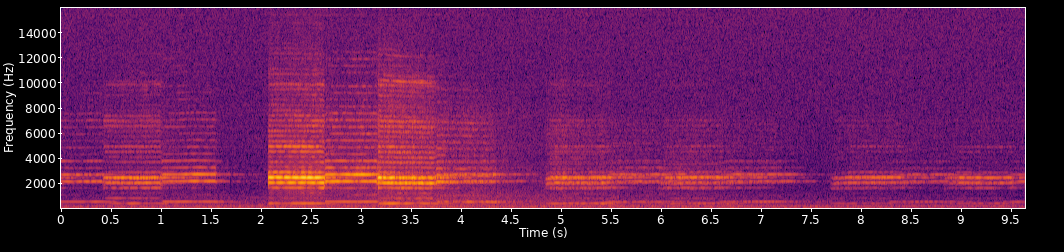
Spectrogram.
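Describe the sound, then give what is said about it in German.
A police siren near a city at night, wailing between high tones that switch pitch several times, with a louder, noisier stretch early on before it settles to a fainter, steady cycling. “Was war das? Was meinen Sie? Die Sirene. Polizei, nehme ich an.”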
